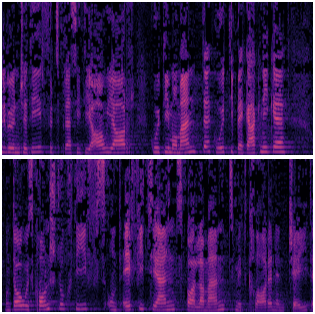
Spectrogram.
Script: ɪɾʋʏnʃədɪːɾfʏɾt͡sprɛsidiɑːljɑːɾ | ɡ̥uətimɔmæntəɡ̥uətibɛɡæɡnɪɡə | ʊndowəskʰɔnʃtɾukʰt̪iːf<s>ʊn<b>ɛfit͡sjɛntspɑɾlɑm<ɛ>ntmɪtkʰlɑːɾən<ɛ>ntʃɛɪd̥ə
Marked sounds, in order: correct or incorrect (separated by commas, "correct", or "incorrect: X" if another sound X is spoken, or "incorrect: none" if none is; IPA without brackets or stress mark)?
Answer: correct, incorrect: d, incorrect: æ, correct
